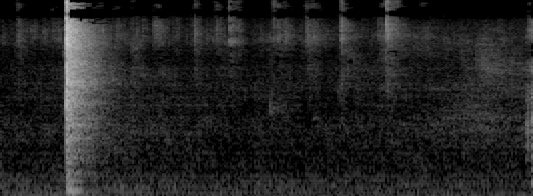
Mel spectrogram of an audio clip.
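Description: A single sharp click about half a second in, a rocker switch on the popcorn machine being flipped on to start the stirrer or the pot heater. After it there is only a faint, steady low background.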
